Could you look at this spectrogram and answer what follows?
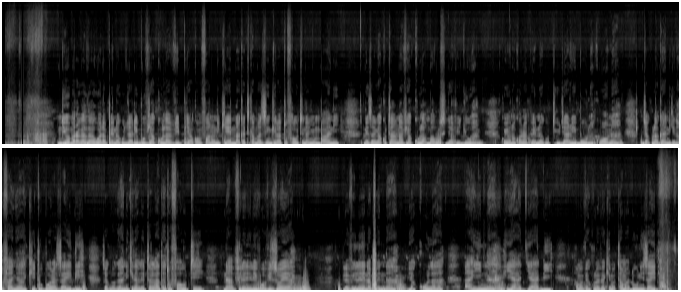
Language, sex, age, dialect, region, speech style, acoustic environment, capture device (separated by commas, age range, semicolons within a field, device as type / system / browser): Swahili, male, 18-24, Tanzania - Dar es Salaam, Tanzania, tired, nature, mobile / Linux / Chrome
